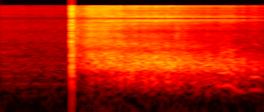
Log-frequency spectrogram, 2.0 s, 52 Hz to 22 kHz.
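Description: A single sharp report from a Smith & Wesson 99 pistol fired at an outdoor shoot cracks out once, followed by a long decaying rumble of echo and hiss; a voice is faintly present.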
